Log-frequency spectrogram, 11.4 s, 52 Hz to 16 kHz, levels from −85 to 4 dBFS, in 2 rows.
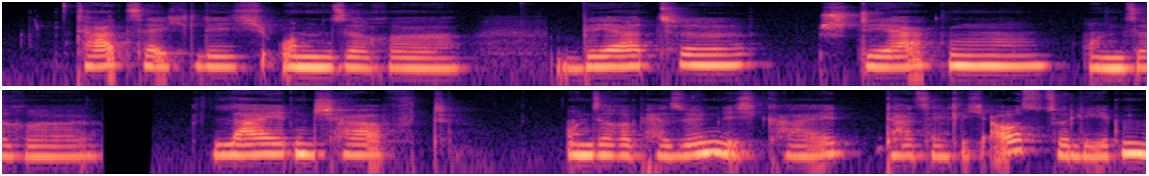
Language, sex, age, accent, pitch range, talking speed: German, female, 20-39, German, 185-215 Hz, 50 wpm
